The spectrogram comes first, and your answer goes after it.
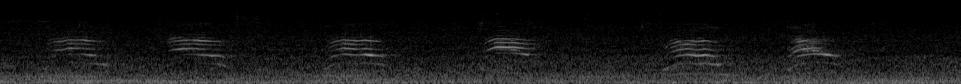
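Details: Off-leash Siamese cats Otani and Yozora howling and talking while exploring a small forest on a long walk; six clear, wavering meows, roughly every one and a half seconds, over a quiet outdoor background.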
